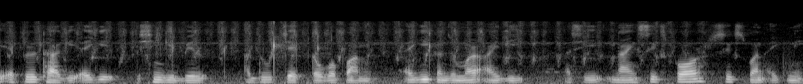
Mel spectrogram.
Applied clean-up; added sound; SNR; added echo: none; Hands; 18 dB; none.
